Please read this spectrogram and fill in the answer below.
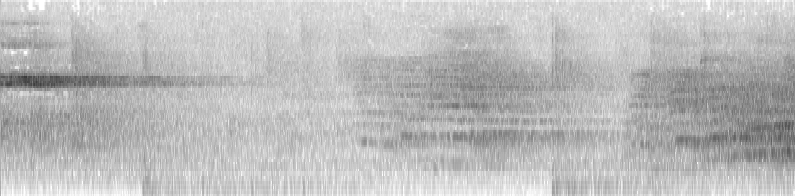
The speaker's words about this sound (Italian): Pallone ancora che una volta tocca il nastro e cade a terra. Il sarà il terzo o il quarto che abbiamo visto, magari forse lo allenano.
